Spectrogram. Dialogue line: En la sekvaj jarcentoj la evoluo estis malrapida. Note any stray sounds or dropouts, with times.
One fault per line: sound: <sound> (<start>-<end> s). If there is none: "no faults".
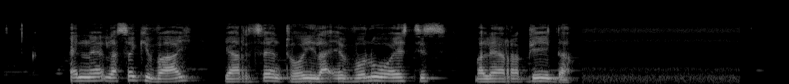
no faults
